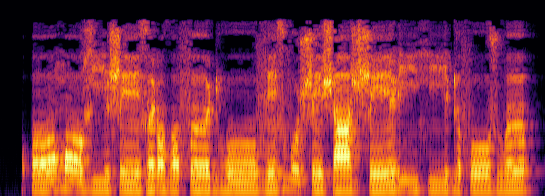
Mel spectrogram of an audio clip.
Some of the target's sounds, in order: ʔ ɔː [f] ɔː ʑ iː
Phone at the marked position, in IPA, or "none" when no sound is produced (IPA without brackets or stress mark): m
